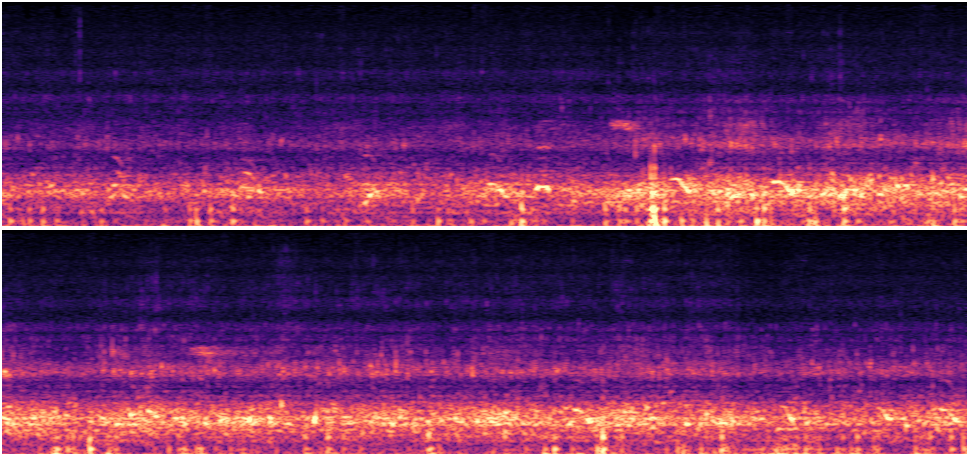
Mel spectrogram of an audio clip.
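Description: Muffled underwater churning and bubbling of pool water stirred by people running in place, with many small crackles and one brief thud about five seconds in.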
